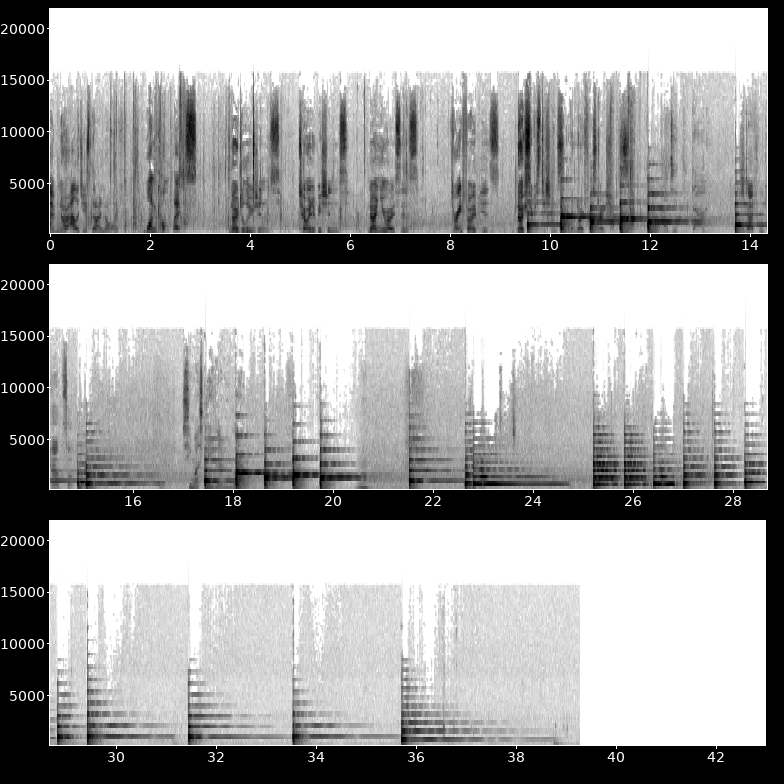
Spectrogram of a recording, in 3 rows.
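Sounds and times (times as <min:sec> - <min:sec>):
slow solo piano melody: 0:17.4 - 0:20.7, 0:21.5 - 0:38.8.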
